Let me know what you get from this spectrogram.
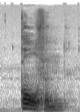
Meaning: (verb) to express breast milk outside of breastfeeding, for later use; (noun) plural of kolf
- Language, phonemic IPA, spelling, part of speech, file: Dutch, /ˈkɔlvə(n)/, kolven, verb / noun, Nl-kolven.ogg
